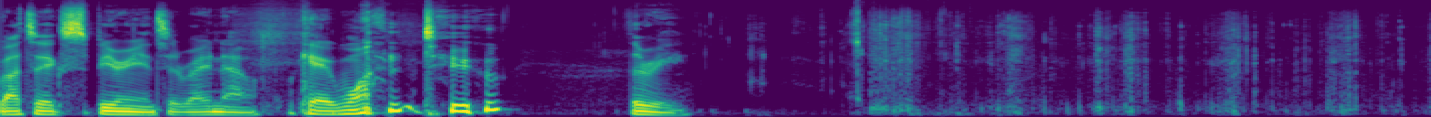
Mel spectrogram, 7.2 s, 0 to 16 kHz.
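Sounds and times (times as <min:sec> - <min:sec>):
speech: 0:00.0 - 0:03.5
crunching tortilla chips being chewed: 0:03.1 - 0:07.1.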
